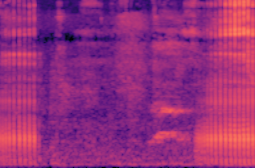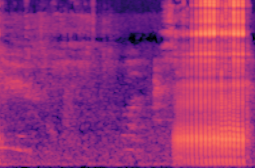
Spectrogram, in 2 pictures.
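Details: Boston Terrier dog snoring: three bursts of rapid, fluttering, rumbling snore sounds on breaths, separated by quieter breathing.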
